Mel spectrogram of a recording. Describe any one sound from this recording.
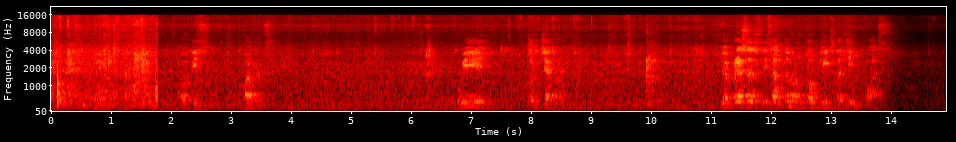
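A man speaks steadily through a loudspeaker in a large room.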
